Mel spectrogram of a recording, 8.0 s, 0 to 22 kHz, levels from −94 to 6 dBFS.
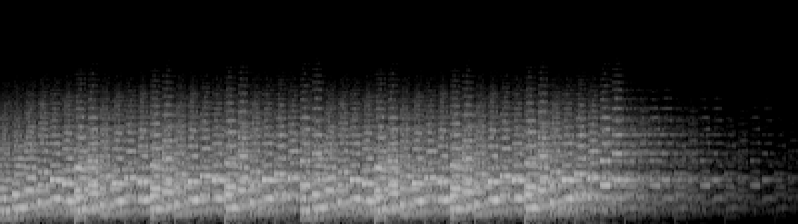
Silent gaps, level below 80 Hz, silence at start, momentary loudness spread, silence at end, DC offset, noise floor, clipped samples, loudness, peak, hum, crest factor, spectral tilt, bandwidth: none; -62 dBFS; 0 s; 4 LU; 0.8 s; under 0.1%; -62 dBFS; under 0.1%; -25 LUFS; -12 dBFS; none; 14 dB; -9 dB/octave; 5.8 kHz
